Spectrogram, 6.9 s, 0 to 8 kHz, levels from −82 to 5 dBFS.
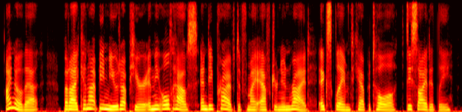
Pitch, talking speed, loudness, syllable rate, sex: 220 Hz, 200 wpm, -19 LUFS, 6.5 syllables/s, female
